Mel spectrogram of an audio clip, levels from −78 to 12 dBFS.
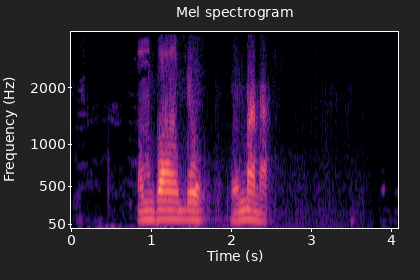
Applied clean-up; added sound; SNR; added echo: neural separator model SepFormer DNS4.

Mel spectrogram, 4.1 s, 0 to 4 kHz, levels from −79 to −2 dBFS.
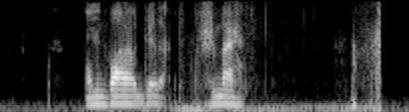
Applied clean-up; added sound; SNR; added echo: neural diffusion model UNIVERSE++.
